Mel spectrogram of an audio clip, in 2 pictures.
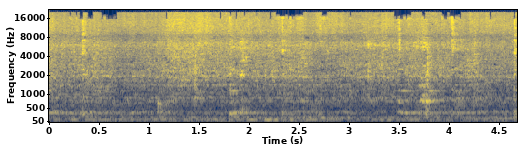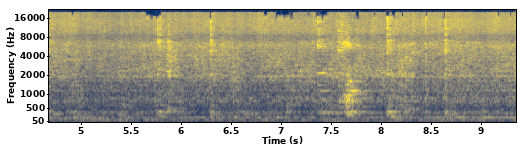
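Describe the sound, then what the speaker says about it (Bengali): Chopped onion, tomato and capsicum frying in a pan for chilli egg, a dense continuous sizzle with occasional scrapes and taps of a spatula as the mix is stirred, close and fairly loud. "নুন দিয়ে দিলে তাহলে পেঁয়াজ, টমেটো আর ক্যাপসিকামটা ভালোভাবে ভাজা হয়ে যাবে।"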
